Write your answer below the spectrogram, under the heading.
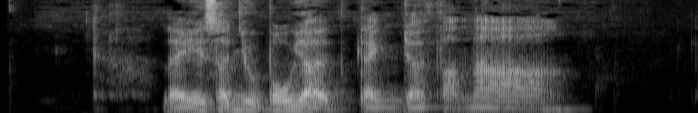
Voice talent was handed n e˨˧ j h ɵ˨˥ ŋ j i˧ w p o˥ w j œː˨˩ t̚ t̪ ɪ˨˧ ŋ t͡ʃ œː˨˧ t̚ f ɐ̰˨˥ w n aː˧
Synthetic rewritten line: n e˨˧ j s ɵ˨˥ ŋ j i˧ w p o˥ w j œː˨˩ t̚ t̪ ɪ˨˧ ŋ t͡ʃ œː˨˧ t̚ f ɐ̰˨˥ n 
